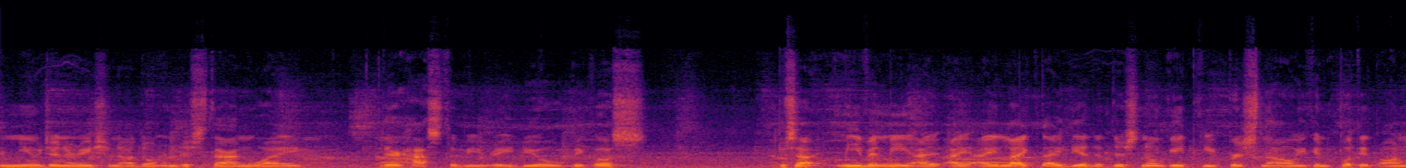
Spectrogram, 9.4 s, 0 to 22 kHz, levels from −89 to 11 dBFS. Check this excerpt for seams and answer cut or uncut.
uncut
